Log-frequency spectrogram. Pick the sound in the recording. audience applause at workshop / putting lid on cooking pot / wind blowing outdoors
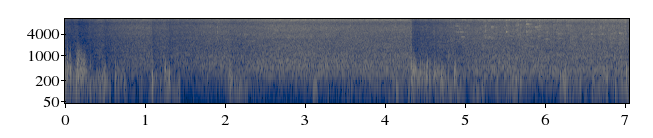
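wind blowing outdoors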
